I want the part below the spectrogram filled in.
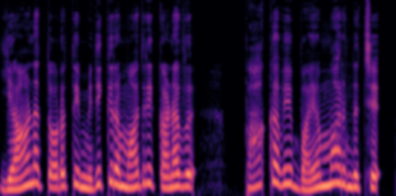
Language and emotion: Tamil, fearful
